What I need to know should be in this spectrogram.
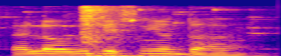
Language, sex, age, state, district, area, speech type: Dogri, male, 30-45, Jammu and Kashmir, Reasi, rural, spontaneous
